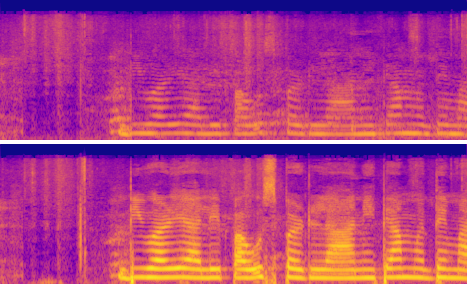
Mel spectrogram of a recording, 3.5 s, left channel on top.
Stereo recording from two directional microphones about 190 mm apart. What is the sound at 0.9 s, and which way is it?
A woman's voice, 55° right (ahead or behind).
